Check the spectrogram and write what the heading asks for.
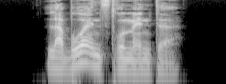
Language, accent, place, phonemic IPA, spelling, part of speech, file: German, Germany, Berlin, /laˈboːɐ̯ʔɪnstʁuˌmɛntə/, Laborinstrumente, noun, De-Laborinstrumente.ogg
- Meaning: 1. nominative/accusative/genitive plural of Laborinstrument 2. dative singular of Laborinstrument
